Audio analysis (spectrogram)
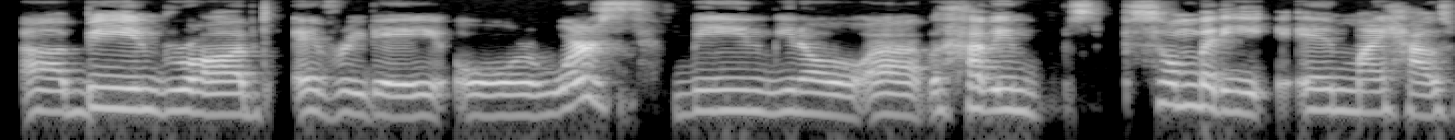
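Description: A middle-aged woman with a Venezuelan Spanish accent talks as an interview guest. Her voice is bright and forceful, and she speaks conversationally, often repeating words as she goes. The sound is slightly dull, like a remote connection. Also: mid-range voice. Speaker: podcast guest, LinkedIn coach.

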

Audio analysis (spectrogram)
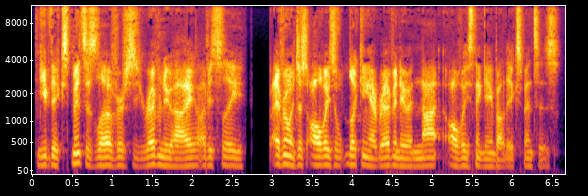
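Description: A man's voice: medium pitch, level tone, quick pace, dry recording. A man hosting a podcast interview, asking casual conversational questions. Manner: conversational questions and read ad spot. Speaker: podcast host.

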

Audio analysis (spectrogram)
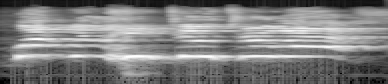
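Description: Male pastor, very high voice, fervent shouting sermon, captured from afar in a booming hall. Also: completely flat delivery, a little slow. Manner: impassioned preaching, often shouting. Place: church sanctuary. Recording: very echoey hall, mic far off.

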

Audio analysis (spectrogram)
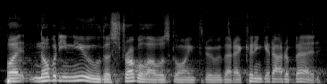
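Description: A man's voice: medium pitch, lively intonation, fast talker, a little mellow. A man from the Dominican Republic and Miami telling a personal story on stage in an informal, joking manner. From Dominican Republic and Miami, USA. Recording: reverberant live hall.

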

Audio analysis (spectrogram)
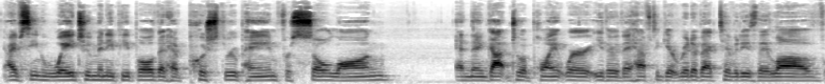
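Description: A man's voice: medium pitch, darkish tone. A man in his thirties, a fitness coach, answering a question in an earnest, thoughtful way, often restarting his sentences. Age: 30s.

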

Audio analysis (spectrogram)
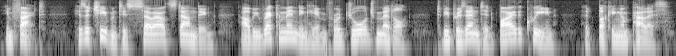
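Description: A man voicing a formal, authoritative English gentleman, an official, in a measured manner for an audiobook story. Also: mid-range voice, lively intonation, dry recording, studio quality, natural voice. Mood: grave, approving.

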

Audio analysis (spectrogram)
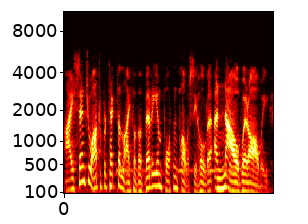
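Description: A man's voice: mid-range voice, animated, fast talker, close to an everyday voice. An actor playing a fussy, exasperated male insurance boss in 1940s radio drama style. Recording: muffled old radio broadcast.

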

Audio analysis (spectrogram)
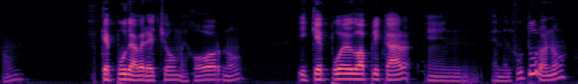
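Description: A man's voice: medium pitch, dry recording, clean studio sound. Young Mexican man, slangy and laughing. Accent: Mexican Spanish. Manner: slangy, laughs often, turns reflective and slow when talking about his breakup. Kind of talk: casual chat.

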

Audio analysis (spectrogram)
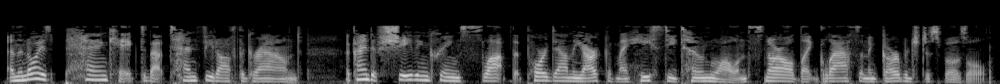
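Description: Brash, sassy low-voiced woman playing a city diva. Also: no echo, highs cut off. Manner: sassy, slangy, irreverent, emphatic. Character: brash, sardonic urban woman singer, self-declared diva, telling her tale. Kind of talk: first-person story reading, conversational.

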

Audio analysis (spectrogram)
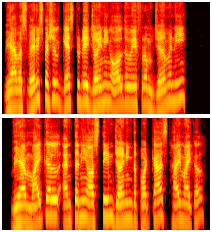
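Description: A man's voice: high-pitched, normal speed, fairly bright tone, dry recording, studio quality. A man hosting a podcast, asking his guest questions in a friendly, casual way with restarts and short laughs. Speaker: podcast host. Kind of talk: casual interview chat.

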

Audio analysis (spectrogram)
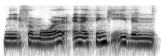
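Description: A woman's voice: low-pitched, fairly even intonation, normal speed, a little mellow. A woman in her thirties, a physician guest on a podcast, talking in a chatty way with many likes and restarts. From Canada. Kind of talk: casual interview chat.

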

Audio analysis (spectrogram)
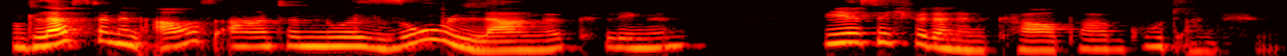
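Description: Slow, soothing woman guiding breathwork. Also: a little high, expressive. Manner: slow, soft, soothing instructions with long pauses; hums and sings sustained tones as demonstration. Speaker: voice and breathing guide. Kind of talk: guided voice meditation.

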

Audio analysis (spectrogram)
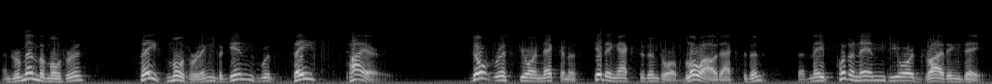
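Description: A man's voice: a little high, very animated, normal speed, slightly rough. A man announcing and reading advertising in an emphatic, salesmanlike 1930s radio style. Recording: tinny, narrow 1930s radio recording.

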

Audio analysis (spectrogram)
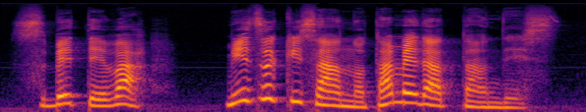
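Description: An earnest schoolboy apprentice detective in a radio drama. The voice is high and swings animatedly. He narrates and speaks with courteous, careful formality. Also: very animated, fairly quick, pushed and bright. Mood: earnest, puzzled. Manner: polite, formal narration and dialogue. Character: earnest, polite young boy apprentice detective.

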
